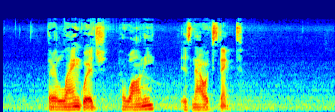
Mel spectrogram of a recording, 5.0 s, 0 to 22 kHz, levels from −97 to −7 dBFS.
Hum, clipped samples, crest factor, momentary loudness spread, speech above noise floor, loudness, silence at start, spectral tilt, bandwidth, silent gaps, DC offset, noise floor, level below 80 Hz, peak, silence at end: none; under 0.1%; 20 dB; 10 LU; 28 dB; -18 LUFS; 0.7 s; -3.5 dB/octave; 11.5 kHz; none; under 0.1%; -46 dBFS; -48 dBFS; -2 dBFS; 1.35 s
